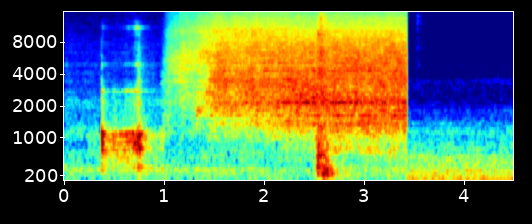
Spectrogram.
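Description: Water pours from a bowl.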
